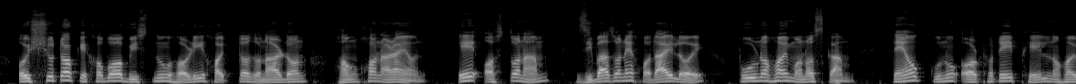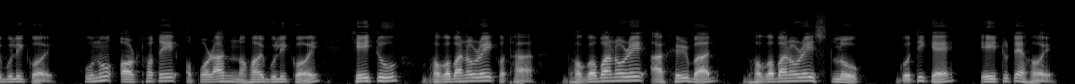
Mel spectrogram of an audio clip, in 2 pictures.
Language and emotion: Assamese, neutral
